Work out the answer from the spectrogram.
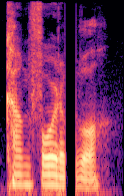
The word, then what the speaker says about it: comfortable: Now that word sounds different than it looks, because it looks like it would be pronounced comfortable, but it's not.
